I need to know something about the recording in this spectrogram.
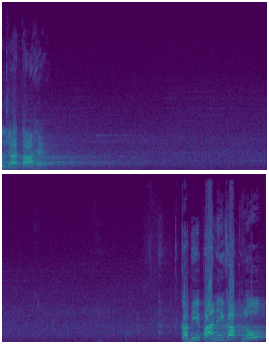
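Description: A man lectures calmly into a microphone, with pauses.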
